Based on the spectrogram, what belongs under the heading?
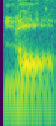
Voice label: "lo", Chinese

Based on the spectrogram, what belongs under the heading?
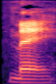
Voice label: "mei", Chinese

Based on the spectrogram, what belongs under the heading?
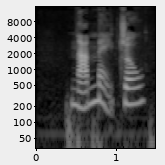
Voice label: "nan2mei3zhou1", mandarin

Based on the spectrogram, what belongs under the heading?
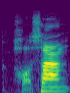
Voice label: "hohksaang", Cantonese

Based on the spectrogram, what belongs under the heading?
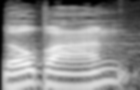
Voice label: "louhbaan", Cantonese

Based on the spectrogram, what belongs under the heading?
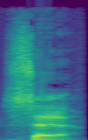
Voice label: "se", pingyam

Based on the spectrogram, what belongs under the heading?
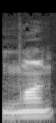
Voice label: "nghon", Cantonese

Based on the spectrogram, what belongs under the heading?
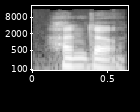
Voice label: "handou", Cantonese

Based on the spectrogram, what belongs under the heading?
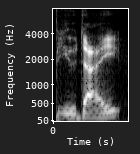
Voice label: "biudai", Cantonese

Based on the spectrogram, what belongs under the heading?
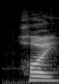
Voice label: "hoi", chinese

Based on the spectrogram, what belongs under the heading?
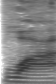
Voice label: "waat", pingyam

